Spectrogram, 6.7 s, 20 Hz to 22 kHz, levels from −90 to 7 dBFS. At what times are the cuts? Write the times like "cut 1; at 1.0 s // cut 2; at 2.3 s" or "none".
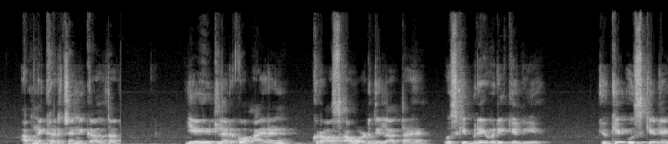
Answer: cut 1; at 1.2 s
